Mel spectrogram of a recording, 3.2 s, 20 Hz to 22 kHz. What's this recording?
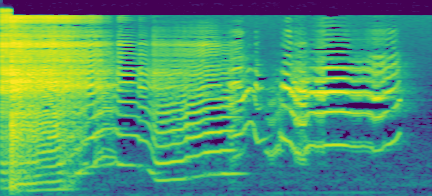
One in a series of some creaks from my cupboard doors. Recorded with an AT4021 mic into a modified Marantz PMD661 and edited with Reason.
kitchen, close, open, door, cupboard, creak, foley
